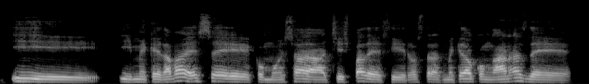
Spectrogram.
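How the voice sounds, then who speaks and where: Dry and close with no echo against a quiet background, a man with an unremarkable speaking voice talks at a medium pitch with fairly even intonation. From Barcelona, Catalonia. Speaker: student and youth football fitness coach. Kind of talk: casual interview chat.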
